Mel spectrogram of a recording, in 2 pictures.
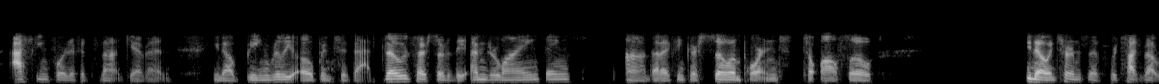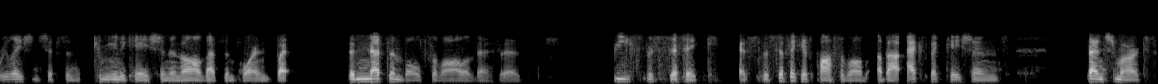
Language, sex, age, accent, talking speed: English, male, 50-69, American, 165 wpm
